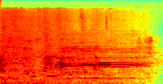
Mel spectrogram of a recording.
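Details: A newly arrived jumbo cow or bull in Indonesia, first time out of the pen, gives a single sustained, even-pitched moo lasting about a second over a rough, noisy background that fades out at the end.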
